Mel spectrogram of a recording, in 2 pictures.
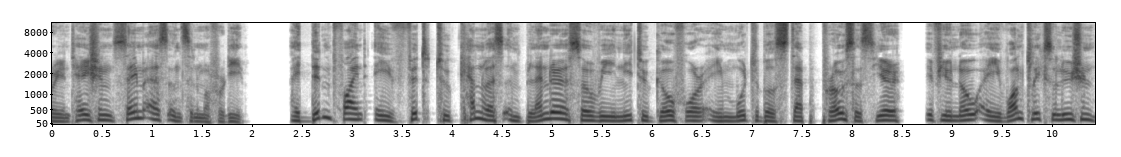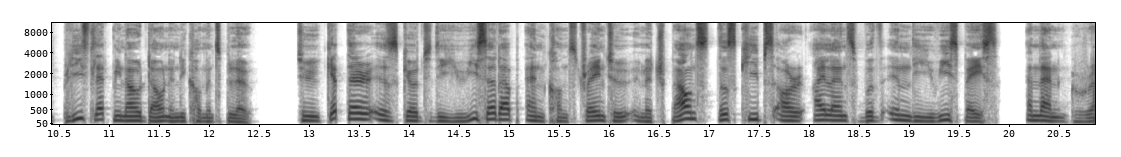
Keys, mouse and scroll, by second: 0.2 middle click, 14.0-16.3 drag.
